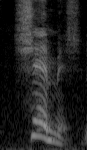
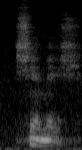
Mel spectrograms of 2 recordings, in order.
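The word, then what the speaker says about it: Shemesh (שֶׁמֶשׁ): Now, the word sun in the African Hebrew is Shemesh. Let's hear the pronunciation. – Strong's H8121. Shemesh.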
